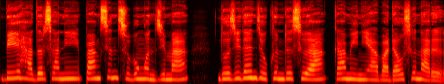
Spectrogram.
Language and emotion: Bodo, neutral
